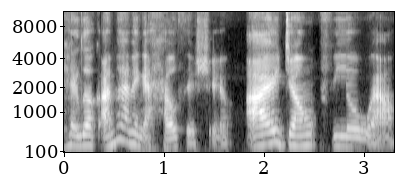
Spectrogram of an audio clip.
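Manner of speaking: ordinary delivery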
